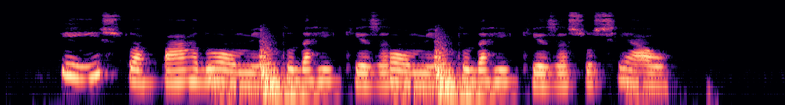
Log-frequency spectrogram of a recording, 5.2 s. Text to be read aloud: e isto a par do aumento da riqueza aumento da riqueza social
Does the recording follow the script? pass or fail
pass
